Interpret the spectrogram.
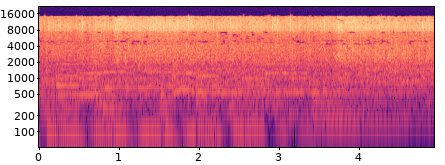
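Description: Pieces of colocasia-leaf rolls deep-frying in hot oil with a steady sizzle. Background music plays alongside.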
